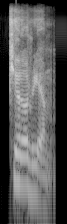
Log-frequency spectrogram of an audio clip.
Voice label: "curium", Indian

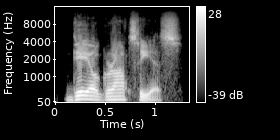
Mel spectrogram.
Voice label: "Deo gratias", American

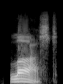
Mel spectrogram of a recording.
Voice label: "lust", American

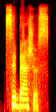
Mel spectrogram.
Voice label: "sebaceous", Indian

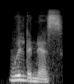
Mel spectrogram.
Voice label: "wilderness", Indian

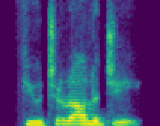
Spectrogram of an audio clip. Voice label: "Futurology", Indian

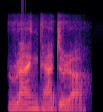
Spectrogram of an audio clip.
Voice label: "rangatira", Indian

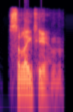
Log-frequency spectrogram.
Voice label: "solatium", British

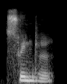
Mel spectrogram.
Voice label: "swindle", Indian

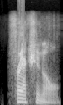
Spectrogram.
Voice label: "fractional", American

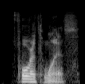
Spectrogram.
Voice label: "forthwith", American

